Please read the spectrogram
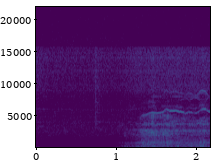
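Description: Near silence: faint room tone, with a soft, faint rush of noise starting about a second in.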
